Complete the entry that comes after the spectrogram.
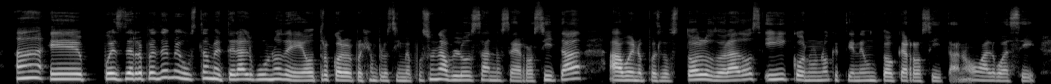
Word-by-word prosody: Ah, 295 +1 +3
eh, 245 0 +5 0.2
pues, 260 -3 +5
de 265 +1 +6
repente 270 +4 +2
me 315 -1 0
gusta 260 +2 0
meter 235 -2 +2
alguno 230 0 +2
de 190 -4 +1
otro 190 +3 -1
color. 190 -3 +3
Por 180 - -3
ejemplo, 185 -1 -5
si 175 +1 -9
me 170 - -4
puse 180 +6 -9
una 235 0 +2
blusa, 200 0 -2
no 190 -1 -5
sé, 175 -1 -4
rosita, 210 +11 0 0.2
ah, 195 - +5
bueno, 190 -2 +1
pues 175 -1 -5
los 165 -1 -8
todos 215 +2 +3
los 225 -3 +3
dorados 200 +6 +1
y 225 +2 -1
con 210 -4 -1
1 190 +1 -4
que 205 - -10
tiene 180 -1 -6
un 185 -1 -5
toque 180 0 -1
rosita, 165 -2 -7
¿no?, - - -7
o 195 - -3
algo 180 -2 -3
así. 165 0 -8
200 Hz, 235 wpm, -22 LUFS, 180-240 Hz, 0.2 s, de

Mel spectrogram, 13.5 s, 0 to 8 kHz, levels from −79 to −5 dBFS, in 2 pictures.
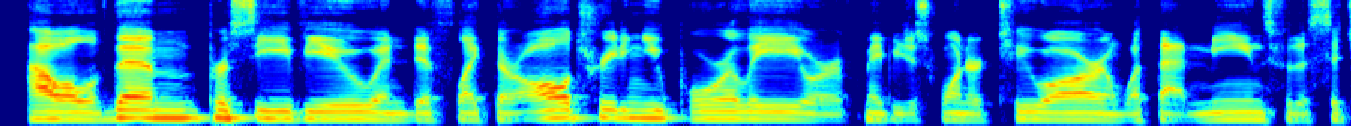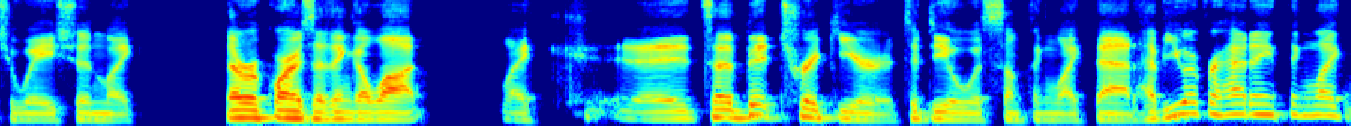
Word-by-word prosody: how 120 0 +7
all 115 -1 +2
of 110 - -12
them 135 -1 +4
perceive 130 -3 +2
you 120 0 0
and 105 -1 -6
if, 105 -1 -5
like, 105 -2 -5
they're 105 -1 -5
all 135 +4 +3
treating 135 0 -4
you 130 -1 -1
poorly. 120 -2 -3
Or 100 -2 -8
if - - -21
maybe 110 -2 -7
just 100 +1 -7
1 110 -1 -6
or 100 - -5
2 120 +4 -8
are 110 -1 +1
and 100 -2 -7
what 100 +1 -10
that 95 0 -1
means 115 +1 -5
for - - -14
the 95 - -10
situation, 105 +1 -4
like, 95 -2 -4 0.4
that - - +8
requires, 130 -2 +7
I 115 - +2
think, 120 -1 +1
a - - +4
lot 115 -1 +4 0.4
like, - - -6 0.3
it's 120 +1 0
a 145 -1 +5
bit 185 +7 +2
trickier 125 - 0
to 120 - -6
deal 115 -2 -1
with 105 -1 -6
something 105 -1 -4
like 100 -1 -4
that. 105 -3 +4
Have 120 +1 -1
you 205 +7 0
ever 210 -1 -1
had 200 +1 +1
anything 190 -2 -3
like 180 -1 -2
120 Hz, 235 wpm, -25 LUFS, 105-135 Hz, 0.4 s, that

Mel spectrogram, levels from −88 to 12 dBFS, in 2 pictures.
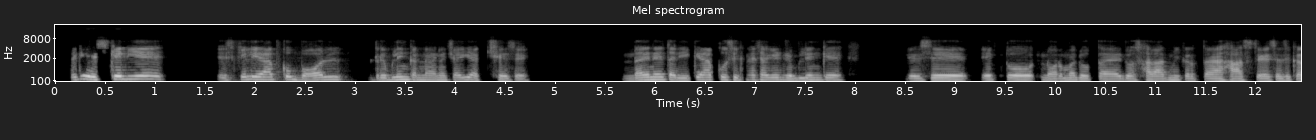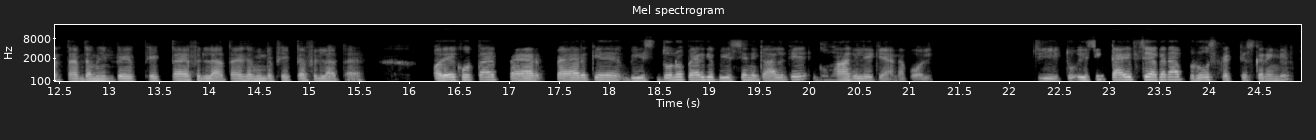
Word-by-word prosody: देखिए 205 +3 +8
इसके 200 +3 +8
लिए 215 0 +4 0.6
इसके 155 +4 -4
लिए 195 -1 +5
आपको 180 +2 +1
बॉल 175 +5 +1 0.3
ड्रिबलिंग 165 +5 +1
करना 155 -2 -4
आना 150 0 -3
चाहिए 160 +3 -2
अच्छे 140 0 -3
से। 115 -3 -6 1.0
नए-नए 170 +6 +2
तरीके 150 0 -1
आपको 170 +1 -2
सीखना 160 -1 -5
चाहिए 165 0 -1
ड्रिबलिंग 150 +1 -1
के, 160 0 -1 0.7
जैसे 140 +3 0 0.5
एक 150 - -1
तो 155 -1 +5
नॉर्मल 145 +1 -3
होता 145 -1 -2
है 140 0 -1
जो 145 - -1
हर 145 - 0
आदमी 140 +1 -2
करता 135 -1 -4
है 135 - 0
हाथ 130 0 -1
से 130 - -4
ऐसे-ऐसे 130 0 -3
करता 130 +1 -5
है 130 0 -2
जमीन 135 0 -1
पे 135 -1 +3 0.2
फेंकता 135 +2 -4
है 140 0 +2
फिर 135 - -2
लाता 130 -1 -2
है 130 - -1
जमीन 135 +1 -1
पे 140 - -2
फेंकता 135 0 -4
है, 130 - -4
फिर 130 - -7
लाता 125 -2 -4
है। - - -11 0.7
और - - +6
एक 170 +2 +6
होता 170 0 -1
है 175 - +2 0.2
पैर 150 +1 +2 0.2
पैर 150 +2 +2
के 160 -2 +1
बीच 150 +1 -2
दोनों 165 +2 +2
पैर 170 -1 +2
के 180 - +4
बीच 160 0 -1
से 170 - 0
निकाल 150 +1 -2
के 195 +2 -1
घुमा 145 0 -3
के 140 - -4
लेके 125 -1 -3
आना - - -9
बॉल। - - -10 1.0
जी, 130 -2 -6
तो - - -6
इसी 175 +4 0
टाइप 180 +1 +5
से 190 - +7
अगर 180 0 +2
आप 180 -3 -1
रोज़ 170 +3 -2
प्रैक्टिस 145 +3 -8
करेंगे, 135 +2 -5
150 Hz, 195 wpm, -24 LUFS, 140-170 Hz, 1.0 s, देखिए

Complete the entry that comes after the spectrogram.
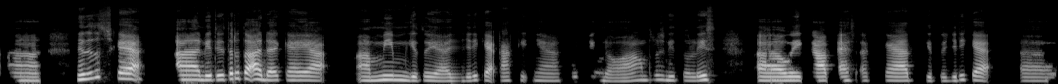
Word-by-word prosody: heeh, 180 -1 -4 0.5
dan 225 - +1
itu 250 - +3
terus 340 - -8
kayak, 260 -1 +7 0.4
eee, 215 0 +6
di - - +7
Twitter 220 +5 +3
tuh 260 - +7
ada 200 -3 +3
kayak, 195 -2 +1 0.4
e - - -3 0.2
meme, 210 -1 +3
gitu 180 +1 -4
ya. 170 -2 -1 0.2
Jadi 180 +4 -3
kayak, 190 - -1
kakinya 180 0 -10 0.2
kucing 180 +1 -19
doang, 155 +4 -6
terus 215 +1 -8
ditulis, 190 +2 -2 0.5
eee, 180 -1 +4
wake 180 -1 +1
up 180 0 +4
as 180 - -4
a 180 - -10 0.2
cat, 180 -1 +1 0.2
gitu. 170 - -10
Jadi 175 +5 -4
kayak, 190 -2 0 0.3
eee 170 -1 -9
185 Hz, 180 wpm, -20 LUFS, 180-205 Hz, 0.5 s, kayak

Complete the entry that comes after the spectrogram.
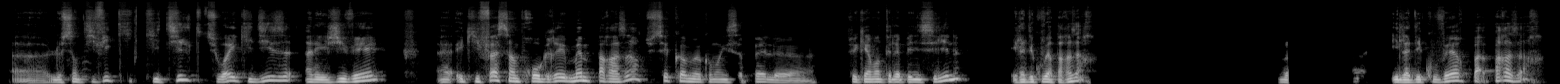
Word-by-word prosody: heu, 90 +7 -8
le 105 -1 -1
scientifique 120 - -3
qui 155 - -14
qui 125 -3 -2
tilt 205 - -1
tu 205 - -7
vois 145 +8 +3
et 170 - -1
qui 160 -6 -4
dise: 180 +8 0
«Allez 115 -2 +3
j'y 115 +6 +3
vais» 185 - +2 0.5
heu 110 0 -2
et 130 - 0
qui 125 +2 -2
fasse 185 +4 +1
un 145 - +5
progrès 140 +2 +3
même 165 +3 +4
par 150 -3 -2
hasard, 205 - 0
tu 225 - -12
sais, 170 - -3
comme, 145 -5 +1
heu, - - +1
comment 115 0 -3
il 110 - 0
s'appelle, 115 0 -3
heu, 90 -3 -2 0.5
celui 120 - -1
qui 125 - +1
a - - +6
inventé 120 0 +2
la 115 - +4
pénicilline. 125 - +2 0.4
Il 100 - -3
l'a - - +5
découvert, 115 0 +3
par 110 +1 0
hasard. 150 +5 -1 1.8
B - - -5
ouais. - - +3 1.0
Il 115 -1 +4
l'a 105 - +7
découvert 115 +9 +1
pa - - -1
par - - -1
hasard. - - -3
125 Hz, 190 wpm, -25 LUFS, 115-165 Hz, 1.8 s, l'a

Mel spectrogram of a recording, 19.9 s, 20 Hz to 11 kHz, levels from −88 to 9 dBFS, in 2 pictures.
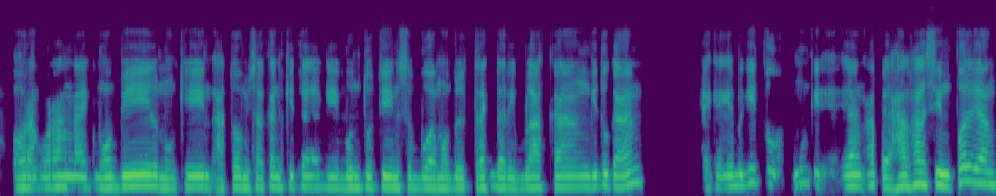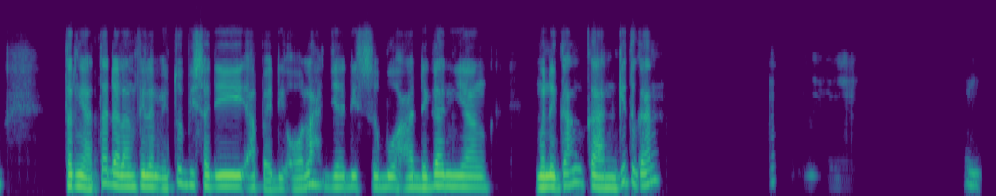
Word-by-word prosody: orang-orang 130 +2 0
naik 130 -1 -2
mobil 140 +3 +3
mungkin, 135 +2 0
atau 120 +4 -3
misalkan 125 +2 -2
kita 135 0 -3
lagi 130 -1 -3
buntutin 130 0 +1
sebuah 125 -1 -2
mobil 125 0 -1
trek 130 0 -2
dari 125 -2 -1
belakang, 130 +1 -1
gitu 140 +2 0
kan. 145 +7 +1 0.7
Kayak-kayak 140 +1 -3
begitu. 185 +5 -3 0.3
Mungkin 165 -1 -5
e - - -16
yang 145 0 +3
apa 150 -5 -1
ya, - - -3
hal-hal 140 +4 +3
simpel 165 +5 +3
yang 170 -2 +1 0.7
ternyata 145 +4 +2
dalam 140 -2 +4
film 140 -2 +5
itu 135 +9 -4
bisa 155 -2 -1
di 140 0 +5
apa 130 -4 -5
ya, - - -4
diolah 135 +7 -2
jadi 135 +1 -2 0.2
sebuah 135 -1 -1
adegan 140 +2 +2
yang 135 -1 +1 0.5
menegangkan, 140 -1 +3
gitu 195 -2 -4
kan? 165 +7 0 1.2
Mhm. 280 +6 -28 1.1
Mmm. 155 -3 -13
135 Hz, 130 wpm, -23 LUFS, 130-150 Hz, 1.2 s, film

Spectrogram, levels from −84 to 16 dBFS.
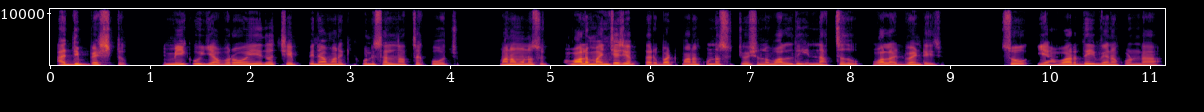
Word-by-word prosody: అది 155 +6 +4
బెస్టు 130 -1 +2 0.5
మీకు 175 0 +1 0.2
ఎవరో, 150 +8 -1 0.2
ఏదో 175 +3 -1 0.2
చెప్పిన 155 +6 -2
మనకి 170 -1 -2
కొన్ని 160 -3 -1
సార్లు 165 -3 +1
నచ్చకపోవచ్చు. 135 -3 -6 0.5
మనం 145 +2 +5
ఉన్న 170 - +1
సుచ్ 170 -1 -10 0.2
వాళ్ళు - - +10
మంచే 185 +10 +5
చెప్తారు 185 -9 -1
బట్, 175 - +1
మనకు 180 +4 -1
ఉన్న 225 - -1
సిట్యుయేషన్‌లో 185 +1 -5
వాళ్ళది 165 +3 -1 0.2
నచ్చదు. 140 +3 -2 0.2
వాళ్ళ 120 -1 +3
అడ్వాంటేజ్. 115 -5 -1 0.7
సో, 200 - +1 0.4
ఎవరిది 130 +8 +2
వినకుండా, 120 -4 -2
155 Hz, 145 wpm, -23 LUFS, 130-180 Hz, 0.7 s, వాళ్ళు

